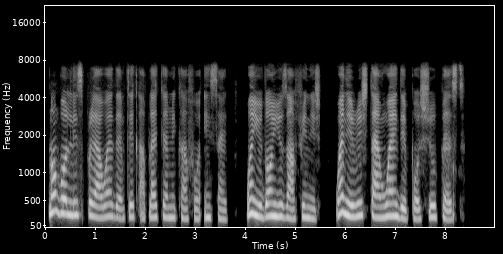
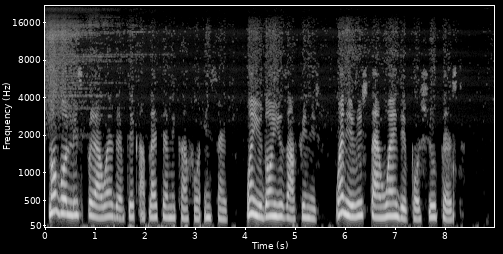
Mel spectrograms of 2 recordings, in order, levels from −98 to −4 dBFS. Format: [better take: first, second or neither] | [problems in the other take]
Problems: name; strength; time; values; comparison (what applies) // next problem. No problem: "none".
first | noise reduction (classical method spectral subtraction)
